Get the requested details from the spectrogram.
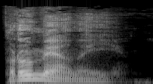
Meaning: ruddy, rosy, pink
- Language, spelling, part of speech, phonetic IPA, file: Russian, румяный, adjective, [rʊˈmʲanɨj], Ru-румяный.ogg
